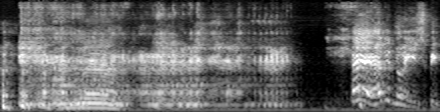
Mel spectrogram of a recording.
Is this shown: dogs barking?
no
